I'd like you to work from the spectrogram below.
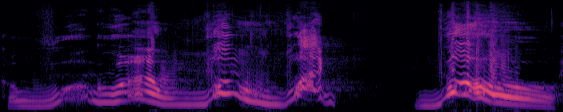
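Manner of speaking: high, loud stammered whoas; awestruck whoa. Retold or imitated. Stuttering student stunned as the campus beauty walks by. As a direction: gape at her, voice jumping up.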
